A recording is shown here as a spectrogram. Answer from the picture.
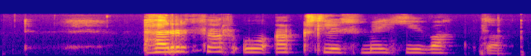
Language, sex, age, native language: Icelandic, female, 10, Icelandic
